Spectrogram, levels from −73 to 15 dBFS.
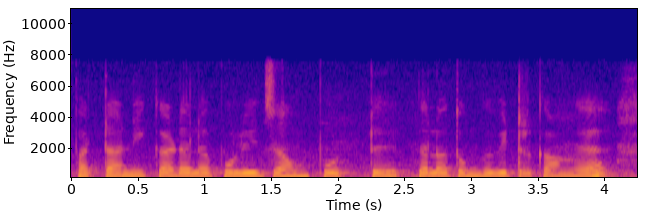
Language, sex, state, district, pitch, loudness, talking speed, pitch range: Tamil, female, Tamil Nadu, Nilgiris, 220 Hz, -14 LUFS, 115 wpm, 215-230 Hz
